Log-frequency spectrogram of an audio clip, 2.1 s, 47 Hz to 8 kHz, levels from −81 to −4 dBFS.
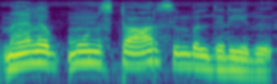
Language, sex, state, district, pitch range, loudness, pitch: Tamil, male, Tamil Nadu, Kanyakumari, 130-165 Hz, -16 LUFS, 155 Hz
